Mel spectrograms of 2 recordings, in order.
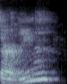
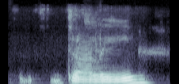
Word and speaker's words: Darlene: Maybe take wait, is it pronounced Darlena or Darlene? Darlene. Darlene, my bad.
